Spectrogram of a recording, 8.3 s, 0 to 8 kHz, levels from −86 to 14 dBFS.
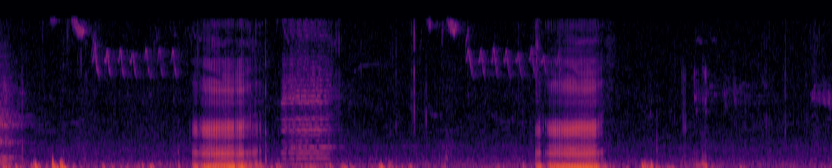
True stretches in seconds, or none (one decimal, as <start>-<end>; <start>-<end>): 0.0-8.3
